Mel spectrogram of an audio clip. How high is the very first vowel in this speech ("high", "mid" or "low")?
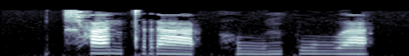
low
